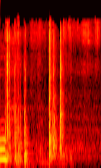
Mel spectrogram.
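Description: A few short, sharp clicks and taps of a small plastic measuring pot being picked up and handled, the loudest about a second in.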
